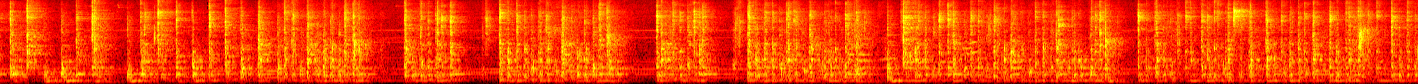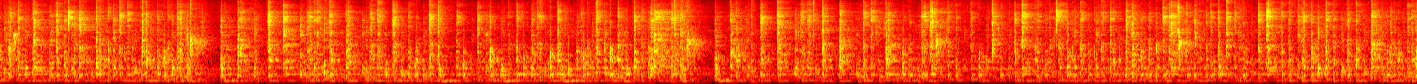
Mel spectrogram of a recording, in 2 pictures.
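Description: A young man claps his hands to keep time.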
